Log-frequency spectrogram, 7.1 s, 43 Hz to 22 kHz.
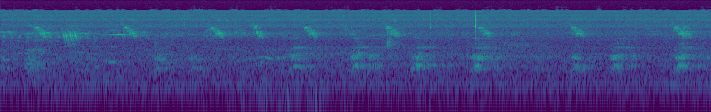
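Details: Southern martin in Córdoba, December 2011, giving repeated short, downslurred chirps at a quick, irregular pace, roughly ten notes with throaty lower tones beneath, against a constant noisy background.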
